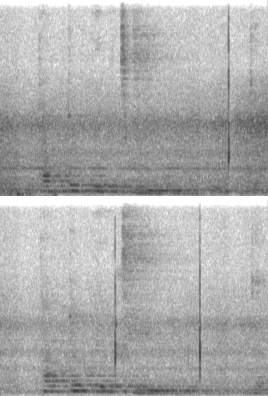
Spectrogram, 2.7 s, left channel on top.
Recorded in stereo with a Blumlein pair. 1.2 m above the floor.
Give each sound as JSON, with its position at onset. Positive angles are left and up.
{"t": 0.4, "sound": "a woman speaking", "azimuth_deg": 50, "distance_m": 4.5}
